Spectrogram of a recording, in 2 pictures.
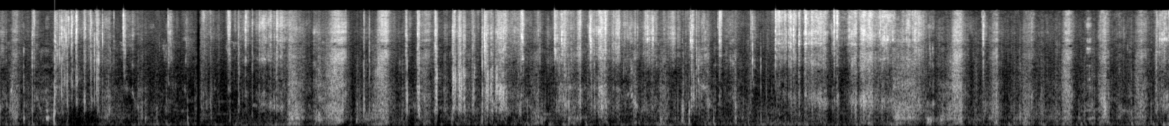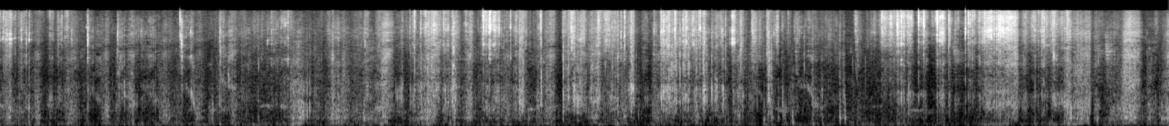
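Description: Close-miked crunching and chewing of powdery freezer frost, a dense crackle of bites, with a spoon scraping the frost in a plastic tub.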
